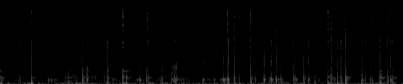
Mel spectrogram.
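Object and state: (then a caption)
Carved wooden figurine. Long nails tap and scratch a solid carved wooden dolphin figurine, about 25 cm long, resting on a glass table. Quick, dry clicking taps mix with soft scraping in a steady, busy pattern with almost no ring.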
